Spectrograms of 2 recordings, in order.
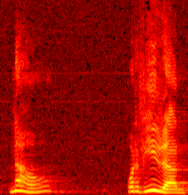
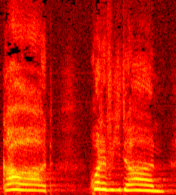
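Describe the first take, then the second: First: "what have you done" with YOU stressed, turning the blame back. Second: "what have you done" with WHAT pushed higher, accusing God; stress on what. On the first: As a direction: throw it back by hitting "you". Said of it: "And then God's like". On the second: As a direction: blame God by hitting "what". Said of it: "Joshua's instinct was kind of like". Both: Retold or imitated.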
